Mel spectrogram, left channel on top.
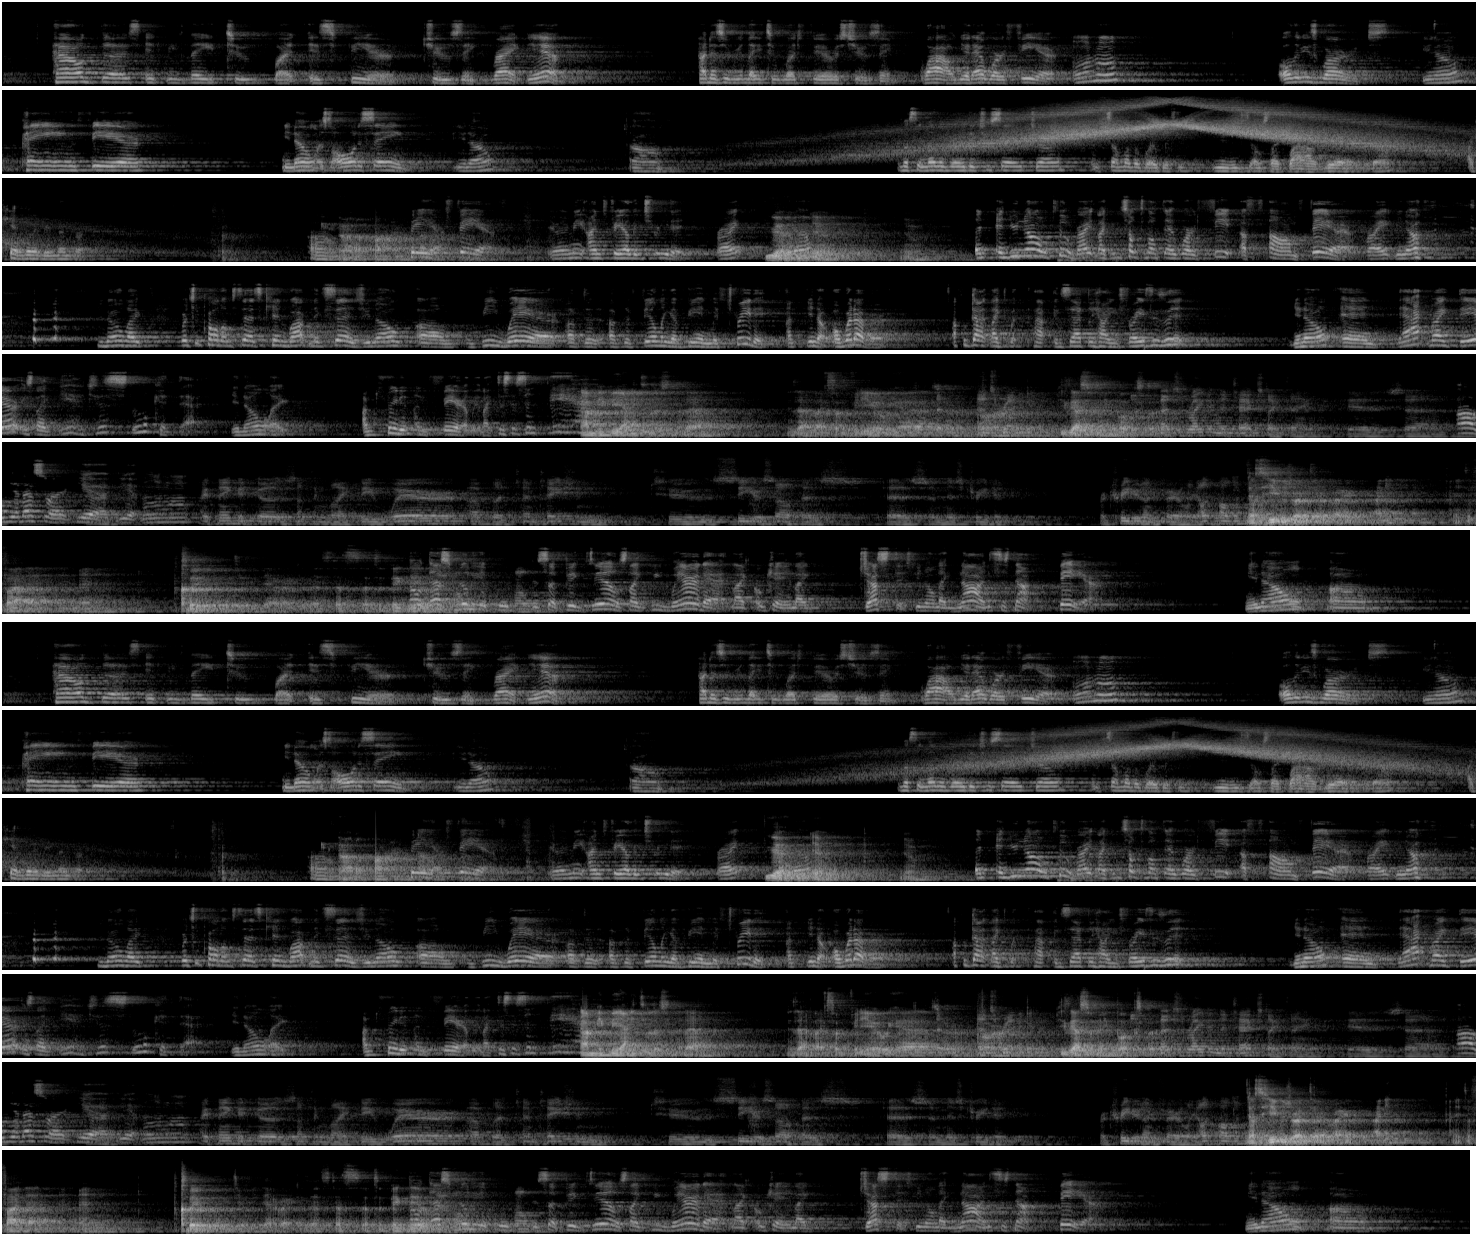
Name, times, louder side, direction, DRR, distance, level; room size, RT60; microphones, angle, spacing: voice 1, 0.5-5.6 7.0-11.2 12.8-13.9 14.2-14.6 14.9-16.2 17.5-18.8 19.2-19.7 21.0-21.4 23.7-28.7 29.4-30.3 32.5-32.9 33.6-34.4 34.9-36.3 36.6-36.9 37.3-37.6 39.2-43.8 44.5-44.6 45.2-45.6 46.0-53.1 53.8-56.0 57.1-60.9 61.3-61.8 62.6-65.0 73.5-75.6 92.5-96.5 97.0-98.7 99.0-99.5 100.9-102.2, left 2 dB, 15° left, 9 dB, 0.4 m, -32 dB
sound 1, 22.1-30.8, left 4 dB, 70° left, 1.3 m, -33 dB
voice 2, 32.8-33.8 37.1-37.8 38.5-38.6 64.7-66.0 66.8-69.2 69.5-70.6 86.1-87.6 88.2-89.5 90.2-92.7, right 2 dB, 40° right, 2 dB, 1.3 m, -30 dB
voice 3, 68.3-69.2 70.5-72.1 72.4-73.4 74.5-74.8 75.7-79.8 80.2-82.3 82.5-83.8 84.7-86.4 92.8-93.2 93.6-93.7, equal, 5° right, 2 dB, 0.9 m, -40 dB
14.0 x 11.0 x 4.1 m, 2.5 s
head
